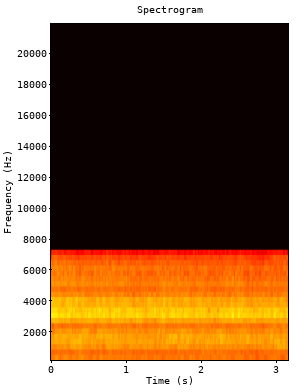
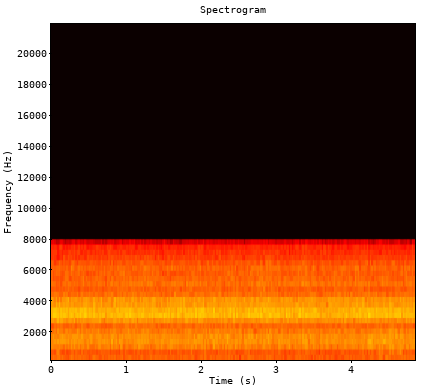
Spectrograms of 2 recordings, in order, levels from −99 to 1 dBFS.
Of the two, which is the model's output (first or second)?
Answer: first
